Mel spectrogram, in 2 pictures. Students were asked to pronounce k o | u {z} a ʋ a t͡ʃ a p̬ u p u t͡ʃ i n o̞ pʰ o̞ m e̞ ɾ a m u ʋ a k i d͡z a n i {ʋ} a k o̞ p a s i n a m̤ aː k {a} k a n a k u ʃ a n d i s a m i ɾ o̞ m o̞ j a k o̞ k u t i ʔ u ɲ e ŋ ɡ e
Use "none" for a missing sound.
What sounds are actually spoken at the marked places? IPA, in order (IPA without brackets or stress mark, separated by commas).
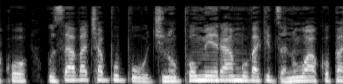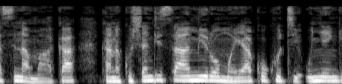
s, w, a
